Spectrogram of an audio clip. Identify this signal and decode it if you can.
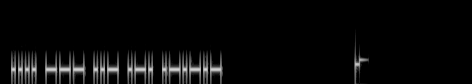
Morse code, heard as a keyed tone, about 34 wpm, 700 Hz. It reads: HOUR.
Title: Sentences from Top 1500 Words 35wpm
